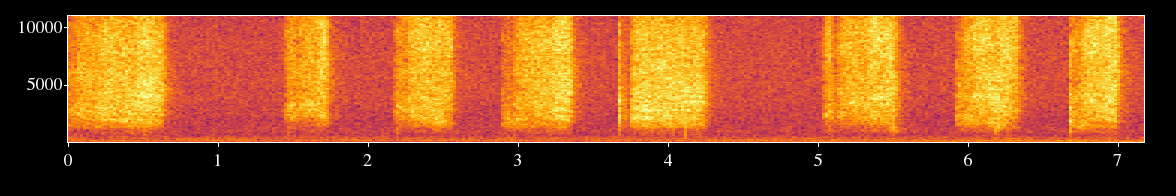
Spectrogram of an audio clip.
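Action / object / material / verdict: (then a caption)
scrape / large flat kraft paper bag brushed with a wide bristle brush / paper / none. A wide bristle paintbrush rubs and sweeps across a large, flat brown kraft paper bag in repeated strokes. Each stroke makes a bright, airy, hissing scrape, separated by short quiet gaps. A faint steady low hum runs underneath.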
